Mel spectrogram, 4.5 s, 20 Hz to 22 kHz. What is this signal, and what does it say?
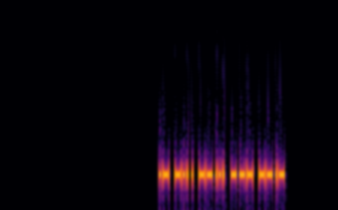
Morse code, heard as a keyed tone, about 41 wpm, 700 Hz. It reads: AB7OQ
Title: USA Call Signs - 5 Characters - Repeated 3x - 45wpm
